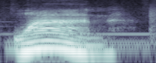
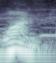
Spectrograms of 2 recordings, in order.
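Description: First: The vowel is an open 'a' sound. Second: The vowel is the usual 'uh' sound. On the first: This is how people in one local area say it. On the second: This is how most people say it.

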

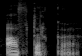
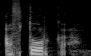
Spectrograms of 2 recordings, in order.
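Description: First: The stress is on the first syllable. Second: The stress is on the second syllable.

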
